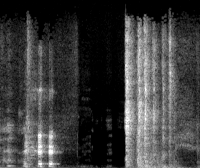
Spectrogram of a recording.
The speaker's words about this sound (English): sorry, my dog just jumped out and I'm just going to close the door. I was watching him go.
